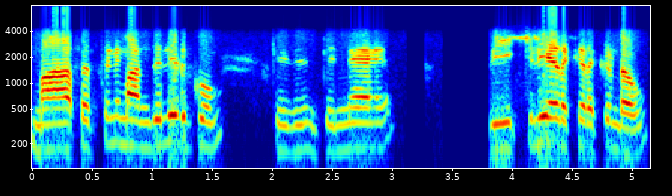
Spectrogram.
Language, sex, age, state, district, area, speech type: Malayalam, male, 18-30, Kerala, Malappuram, urban, conversation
